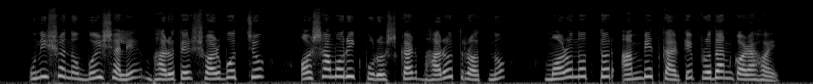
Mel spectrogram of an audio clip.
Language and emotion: Bengali, neutral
